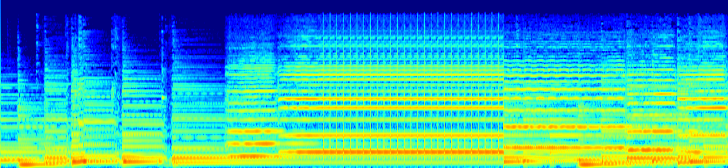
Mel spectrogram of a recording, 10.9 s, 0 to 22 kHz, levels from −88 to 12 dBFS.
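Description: From 4.84 s to 7.55 s a broken-record loop sets in: a fragment of about 0.1 s repeats identically 27 times, back to back, likely from a stalled player or stream resending its last buffer. Unlike an echo, nothing decays, and the missing audio never returns.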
